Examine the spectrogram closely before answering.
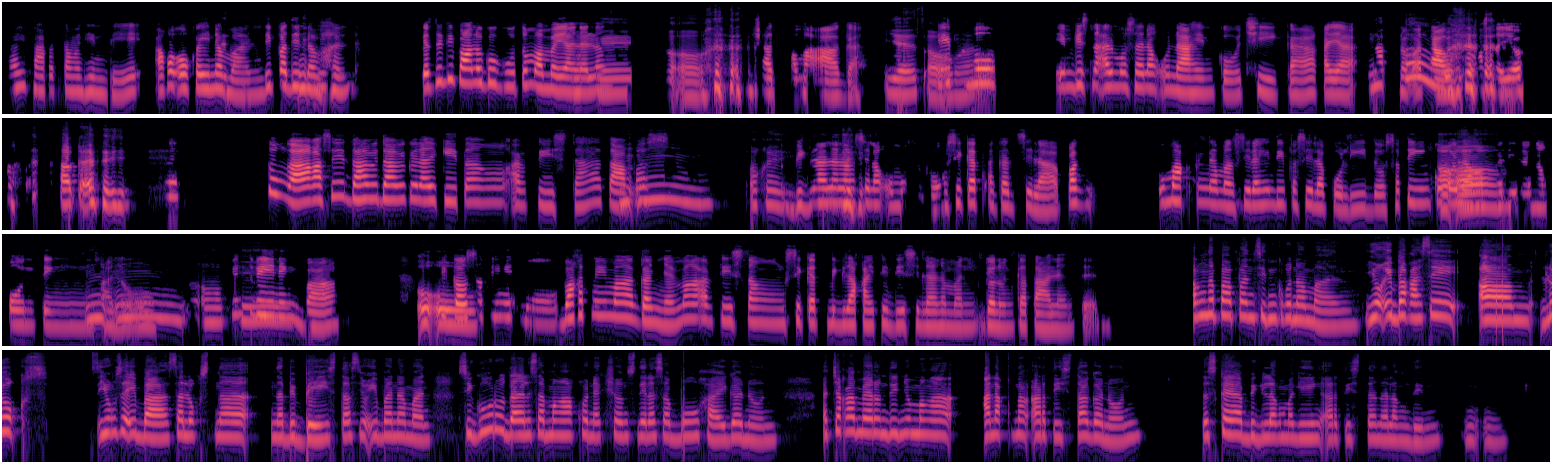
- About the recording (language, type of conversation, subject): Filipino, unstructured, Bakit may mga artistang mabilis sumikat kahit hindi naman gaanong talentado?
- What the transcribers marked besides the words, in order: chuckle; laughing while speaking: "naman"; chuckle; laughing while speaking: "sa'yo"; laughing while speaking: "okay"; chuckle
